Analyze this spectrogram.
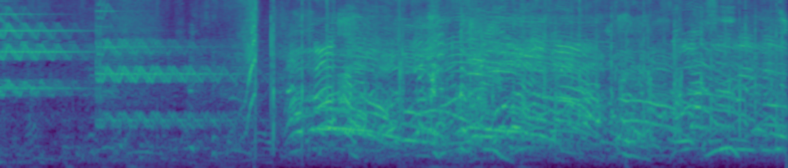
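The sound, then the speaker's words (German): A short shimmering, chime-like magic effect gives way to a loud circus audience of many voices cheering and shouting together, sustained to the end. “Ich bin genauso begeistert wie das Publikum.”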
